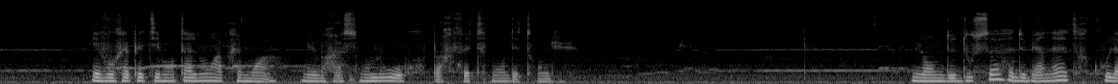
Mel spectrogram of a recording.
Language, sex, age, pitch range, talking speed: French, female, 40-59, 95-155 Hz, 100 wpm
